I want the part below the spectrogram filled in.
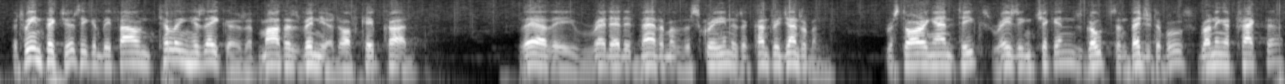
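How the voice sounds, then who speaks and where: A man's voice: medium pitch, fairly bright tone, low-quality recording. A man delivering scripted announcements and narration in a 1930s radio show style, on an old broadcast recording.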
